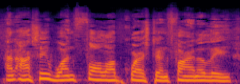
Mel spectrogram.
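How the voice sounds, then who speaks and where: A man's voice: on the high side, fairly even intonation, fairly quick, a bit bright. A man working as a field reporter in a live news report. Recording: faint location noise.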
